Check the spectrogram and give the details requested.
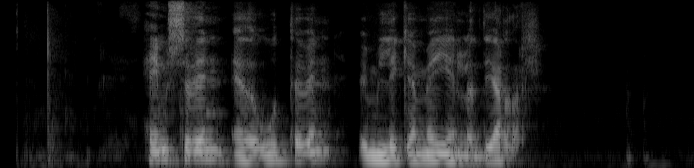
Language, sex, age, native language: Icelandic, male, 20-29, Icelandic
